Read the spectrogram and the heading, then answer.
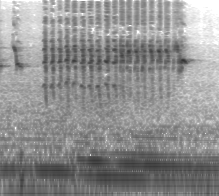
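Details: Javan myna singing to get other mynas to sing: a short upslurred whistle, then a fast, even burst of about fifteen squeaky chattering notes ending in a falling whistle.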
